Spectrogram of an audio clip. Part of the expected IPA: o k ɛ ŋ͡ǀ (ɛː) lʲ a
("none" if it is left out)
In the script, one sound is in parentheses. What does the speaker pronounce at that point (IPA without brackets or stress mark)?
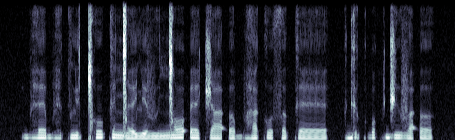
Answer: ɛː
